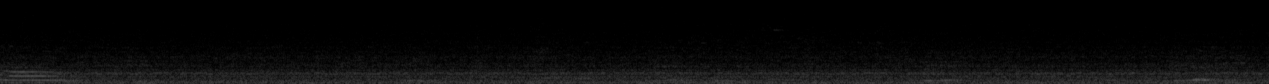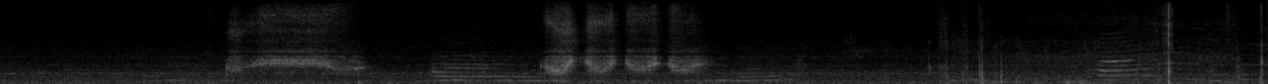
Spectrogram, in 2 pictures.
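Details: A black cat in Himachal Pradesh, India, gives several short, bending meows after a long stretch of steady background hum and noise, then a few more wavering cries near the end.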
